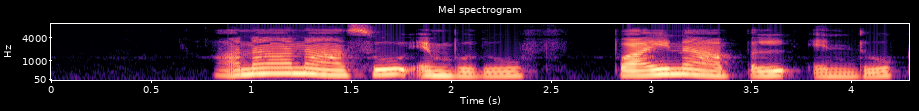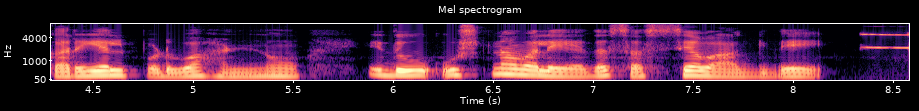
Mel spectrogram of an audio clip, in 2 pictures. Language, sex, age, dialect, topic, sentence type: Kannada, female, 51-55, Mysore Kannada, agriculture, statement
